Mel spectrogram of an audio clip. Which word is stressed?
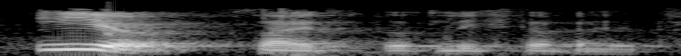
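ihr. The stress is on the word 'ihr'. It is about you, not about anyone else. "es geht nicht um irgendjemand, sondern es geht um dich und um mich"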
